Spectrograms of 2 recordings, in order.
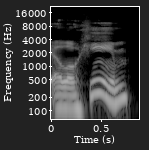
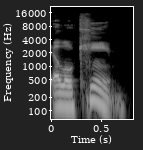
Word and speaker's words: Elokim: from scripture or praying when they say elohim they instead will say elokim they pronounce it differently so it goes even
